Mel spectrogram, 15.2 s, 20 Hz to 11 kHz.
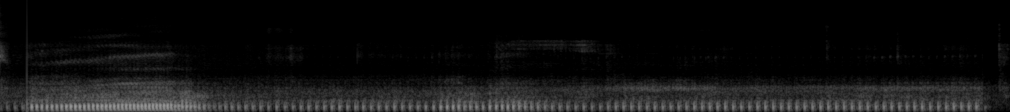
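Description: A chrome-finished, fuel-injected Royal Enfield Classic 350 motorcycle engine thumps in a steady, even beat, revving louder at first, then settling into a regular idle that lingers close by.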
